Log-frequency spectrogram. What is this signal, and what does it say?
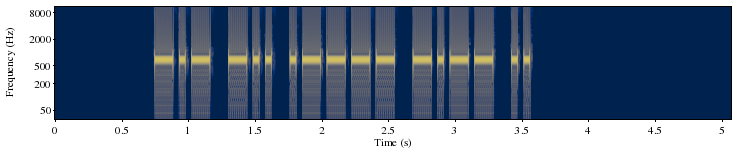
Morse code, heard as a keyed tone, about 26 wpm, 700 Hz. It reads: KD1YI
